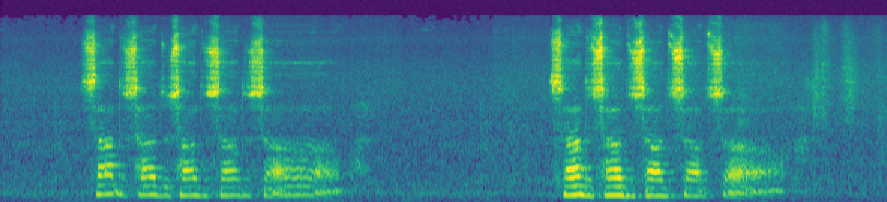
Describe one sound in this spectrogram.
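A man speaks in a low voice close by.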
